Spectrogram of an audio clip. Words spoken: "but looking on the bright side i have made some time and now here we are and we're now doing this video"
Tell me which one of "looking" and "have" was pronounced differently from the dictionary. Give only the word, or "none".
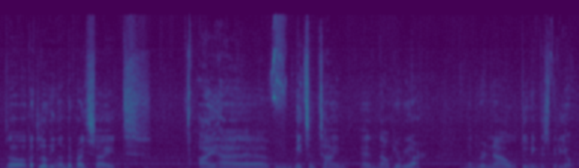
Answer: none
